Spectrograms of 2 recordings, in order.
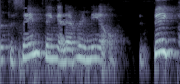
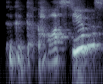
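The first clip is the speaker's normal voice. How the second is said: stuttered, high-pitched puzzled question; bewildered stutter rising high; baffled; 10 semitones higher, slower than usual. A narrator's reading. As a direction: stammer it out slowly, totally baffled.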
